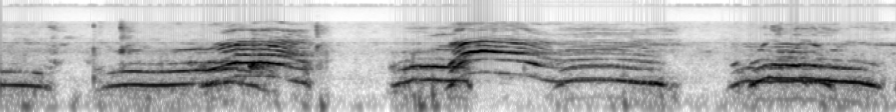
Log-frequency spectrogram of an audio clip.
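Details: Pair of cats fighting, trading low moaning yowls that swell and bend upward in pitch, three long wavering howls separated by brief pauses.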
